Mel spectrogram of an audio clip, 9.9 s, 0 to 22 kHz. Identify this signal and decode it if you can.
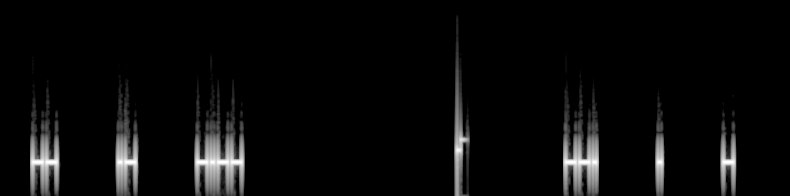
Morse code, heard as a keyed tone, about 27 wpm, spaced as for 10 wpm, 700 Hz. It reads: MAY GET
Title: 6x Character Spacing - Top 300 Words - 28wpm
